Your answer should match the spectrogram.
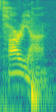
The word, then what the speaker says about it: Tarjan: But actually, if you want to be correct, it's Tarjan with the European J sound. It's a city, it's a town in Hungary. It's a Hungarian name, but he doesn't use the Hungarian pronunciation.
